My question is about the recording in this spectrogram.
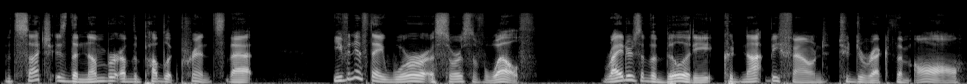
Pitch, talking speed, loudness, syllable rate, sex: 125 Hz, 180 wpm, -19 LUFS, 4.9 syllables/s, male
